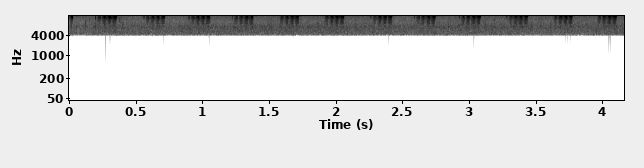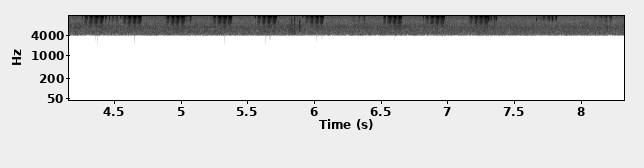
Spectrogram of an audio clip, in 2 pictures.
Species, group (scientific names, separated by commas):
Platycleis albopunctata, Orthoptera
